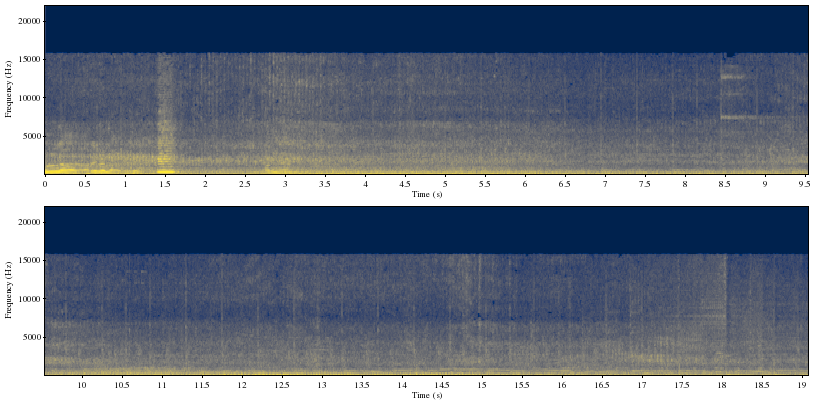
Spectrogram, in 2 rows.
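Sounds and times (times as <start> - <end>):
distant voices: 0.0 - 19.0
low engine rumble: 0.0 - 19.0.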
